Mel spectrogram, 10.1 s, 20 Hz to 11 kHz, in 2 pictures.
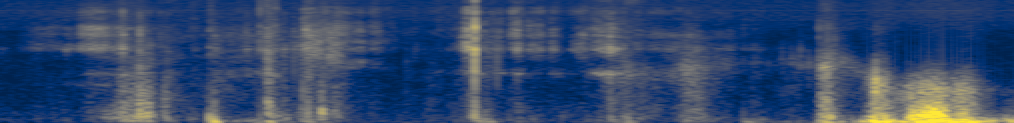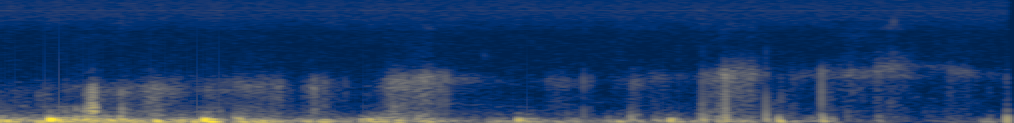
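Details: Quiet low gurgles, rumbles, soft clicks and squeaks with a louder rolling growl midway, recorded over 12 minutes of hunger with only water in the stomach; borborygmi.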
